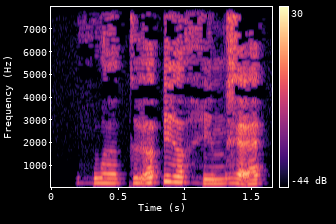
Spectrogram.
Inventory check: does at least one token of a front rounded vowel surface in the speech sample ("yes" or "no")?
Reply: no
